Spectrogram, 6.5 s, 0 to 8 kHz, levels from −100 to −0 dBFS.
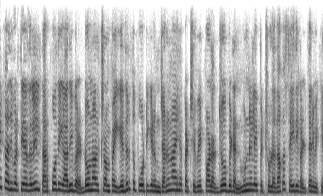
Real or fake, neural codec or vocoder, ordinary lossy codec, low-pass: fake; vocoder, 44.1 kHz, 128 mel bands every 512 samples, BigVGAN v2; Opus, 24 kbps; 7.2 kHz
